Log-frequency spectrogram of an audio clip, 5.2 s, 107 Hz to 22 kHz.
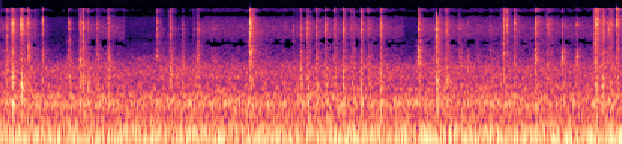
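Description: Fingertips type on the plastic keycaps of a black Perixx Periboard 612 wireless Bluetooth ergonomic split keyboard with a hollow plastic housing, lying on a grey laminate desk. A steady run of quick, bright key clicks sits over a constant low rumble.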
